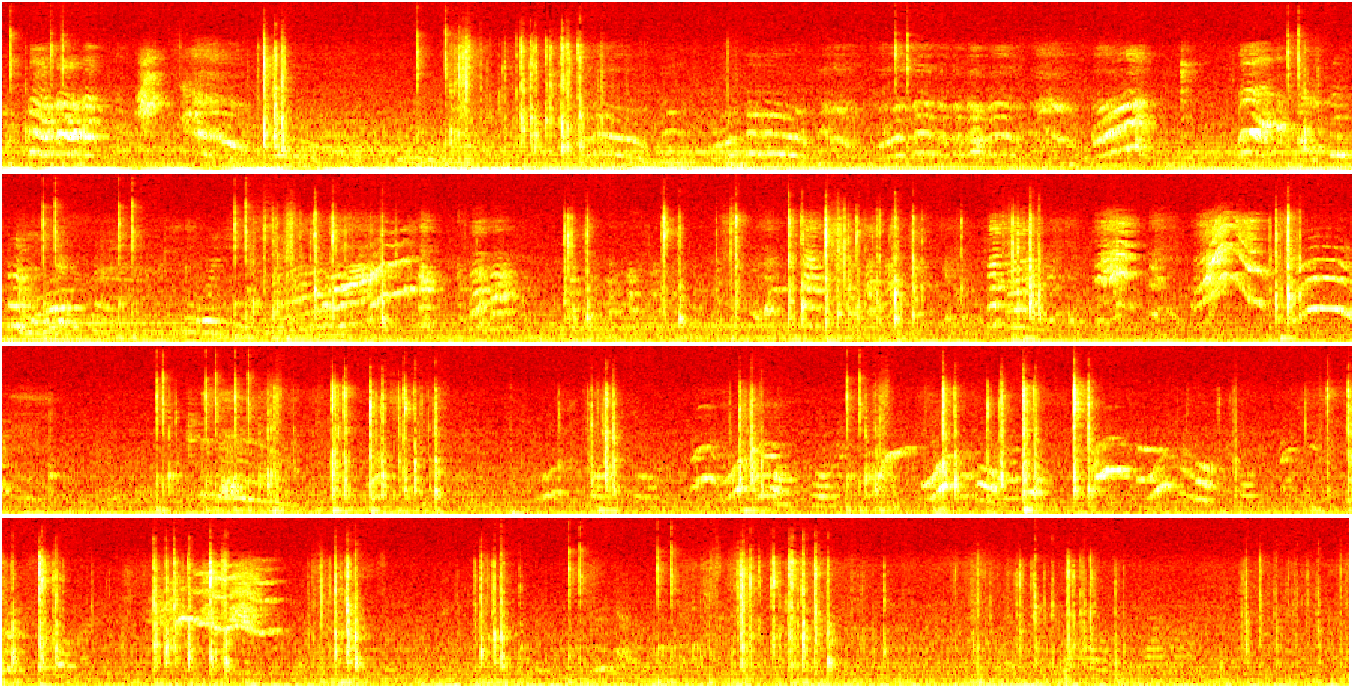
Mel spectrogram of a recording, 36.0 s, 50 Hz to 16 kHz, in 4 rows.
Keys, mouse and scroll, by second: 1.7 alt+Tab, 2.6 click, 3.2 1, 3.5 3, 3.6 Return, 5.8 right click, 8.4 click, 9.1 click, 9.6 click, 10.4 click, 10.8 1, 11.3 Return, 11.3-12.6 drag, 13.9-15.2 typing, 15.7 alt+Tab, 17.4 alt+Tab, 18.9 click, 19.2 click, 19.8-21.0 typing, 22.0 alt+Tab, 22.8 alt+Tab, 23.5 click, 23.9-25.1 typing, 26.0 Return, 26.8-28.6 typing, 29.2 alt+Tab, 30.1 alt+Tab, 30.6 click, 31.2 click, 32.0 BackSpace, 32.3 Return, 33.2 Return, 33.6 Right, 34.0 Left.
